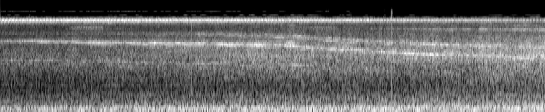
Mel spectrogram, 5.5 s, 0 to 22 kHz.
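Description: Jet engines of the Boeing 747 Shuttle Carrier Aircraft on final approach just before touchdown: a low rumble growing slowly louder, with thin whine tones falling in pitch.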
